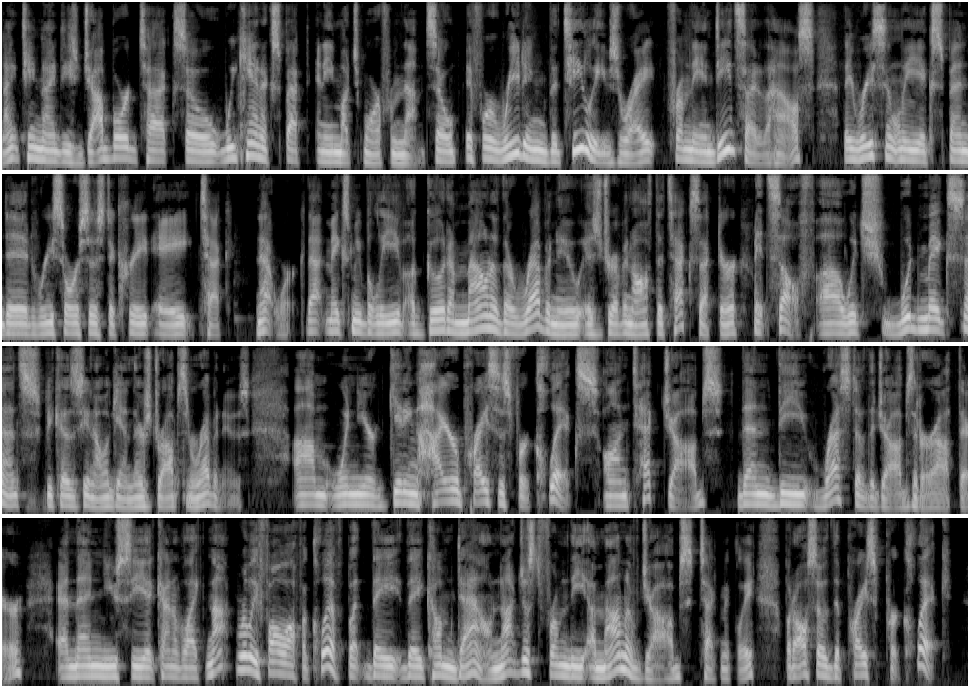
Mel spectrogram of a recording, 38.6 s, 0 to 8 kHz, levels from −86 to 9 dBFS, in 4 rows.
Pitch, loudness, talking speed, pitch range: 125 Hz, -18 LUFS, 190 wpm, 115-140 Hz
